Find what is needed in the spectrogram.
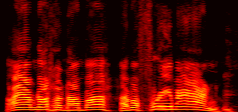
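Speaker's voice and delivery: high, drawn-out defiant declaration; Number Six. Acted. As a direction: proclaim it in protest, pitched well up. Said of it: "Number six".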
